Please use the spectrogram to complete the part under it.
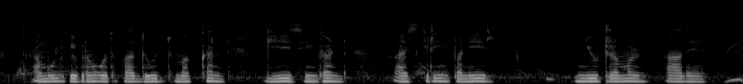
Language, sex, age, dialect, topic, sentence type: Hindi, male, 18-24, Kanauji Braj Bhasha, agriculture, statement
